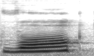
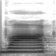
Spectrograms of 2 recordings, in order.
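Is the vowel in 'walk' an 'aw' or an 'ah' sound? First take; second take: aw; ah. First: The vowel is a rounded 'aw' sound. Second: The vowel is an open 'ah' sound. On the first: The speaker calls it right. "तो भी हम अ पढ़ेंगे" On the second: The speaker calls it wrong. "हम वाक नहीं पढ़ते"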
